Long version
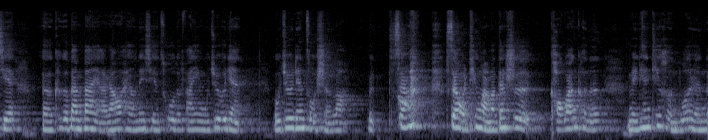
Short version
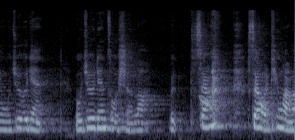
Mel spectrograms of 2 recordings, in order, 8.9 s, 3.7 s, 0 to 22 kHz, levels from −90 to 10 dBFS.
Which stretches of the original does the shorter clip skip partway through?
none

